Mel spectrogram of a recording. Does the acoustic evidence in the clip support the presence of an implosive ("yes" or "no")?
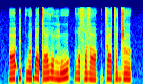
yes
